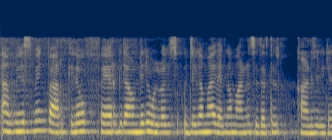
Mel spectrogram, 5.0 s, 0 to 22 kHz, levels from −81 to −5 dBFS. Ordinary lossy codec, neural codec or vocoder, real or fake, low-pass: none; codec, 16 kHz, 4 kbps, FunCodec, trained on LibriTTS, 50 frames a second; fake; 7.2 kHz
